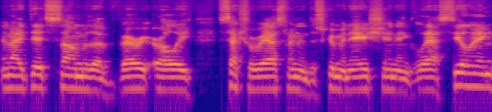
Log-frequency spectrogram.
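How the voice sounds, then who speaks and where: On a very clean recording with a silent background, the speaker uses a New York accent, a fairly quick pace and fairly even intonation. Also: man. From New York City. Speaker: former lawyer and entrepreneur. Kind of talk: interview.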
